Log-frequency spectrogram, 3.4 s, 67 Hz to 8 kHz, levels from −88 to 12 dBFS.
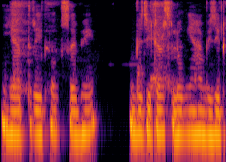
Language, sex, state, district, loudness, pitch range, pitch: Hindi, female, Bihar, Gopalganj, -16 LUFS, 155-170 Hz, 155 Hz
